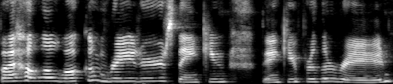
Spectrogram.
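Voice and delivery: out of breath, panting. A streamer greeting incoming raiders on stream, out of breath. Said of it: "Out of breath".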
